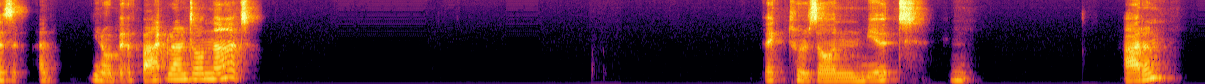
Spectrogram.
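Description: A middle-aged woman talks calmly over an online call, in short bursts with long pauses.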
